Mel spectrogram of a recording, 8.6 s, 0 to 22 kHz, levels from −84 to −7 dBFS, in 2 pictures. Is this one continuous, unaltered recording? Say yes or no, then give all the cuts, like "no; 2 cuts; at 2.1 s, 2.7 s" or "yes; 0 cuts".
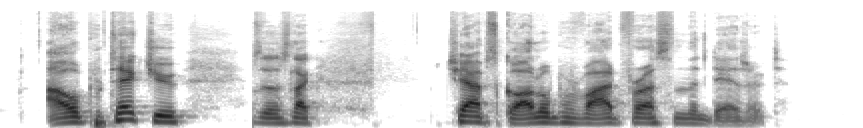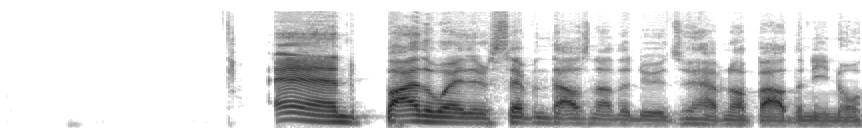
no; 2 cuts; at 1.3 s, 5.5 s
